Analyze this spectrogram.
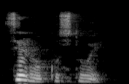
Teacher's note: if you combine it with gustoy, you get sirop gustoy. That p turns into a b. Basically, if you see multiple words in Russian, you can often treat them like one long word and apply pronunciation rules accordingly.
